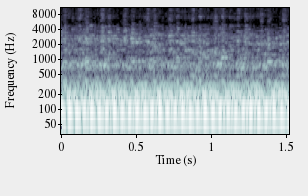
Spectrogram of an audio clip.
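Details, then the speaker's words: 1989 Jeep Cherokee Pioneer 4.0L I6 (AW4, NP231, Renix) idling after a new CPS and a new vacuum line, before the MAP sensor swap: a steady, even low rumble with no knocks or misses; the idle is maybe slightly lower. "actually it sounds like an Idol's a little lower I don't know works for me"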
